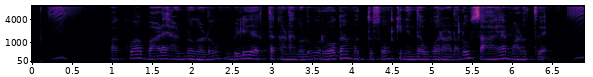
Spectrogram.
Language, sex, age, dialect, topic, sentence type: Kannada, male, 18-24, Mysore Kannada, agriculture, statement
